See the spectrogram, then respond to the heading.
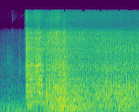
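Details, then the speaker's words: Car that would not start mornings without push or jump, after fitting a new battery: brief crank, then the engine catches at once and settles into steady idle; old battery was weak. "Ini udah hidup ya. Jadi karena tadi akinya swa."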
